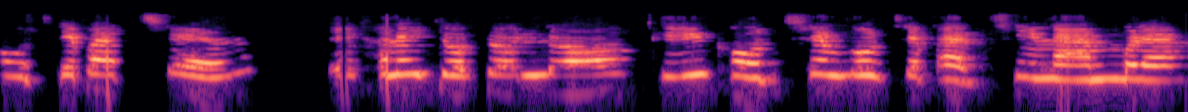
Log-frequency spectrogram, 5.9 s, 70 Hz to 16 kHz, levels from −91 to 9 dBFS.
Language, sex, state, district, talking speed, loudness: Bengali, male, West Bengal, Jhargram, 110 wpm, -14 LUFS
